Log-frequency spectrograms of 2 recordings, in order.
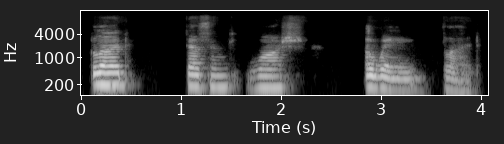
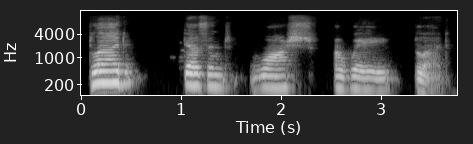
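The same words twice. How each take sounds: The two takes are said the same way.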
